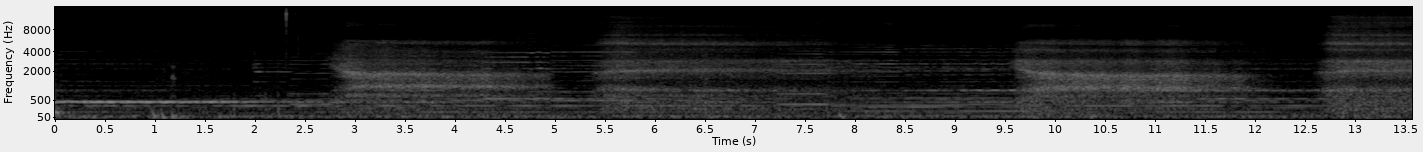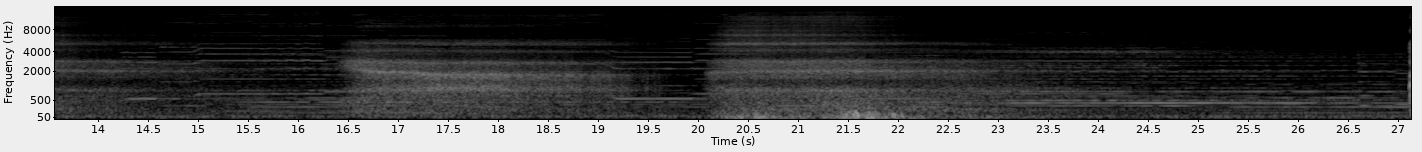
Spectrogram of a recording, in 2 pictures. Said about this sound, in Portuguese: Se prestarmos atenção, é o que invocamos constantemente a partir do som da nossa respiração.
